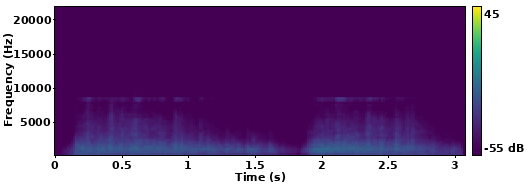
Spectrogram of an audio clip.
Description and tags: rolling nail on wood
